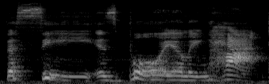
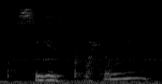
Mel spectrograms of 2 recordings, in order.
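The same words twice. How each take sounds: First: Slow, drawn-out prophecy; stretched, ominous crone voice; old lady soothsayer. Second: Hushed, questioning whisper; very soft wondering aside; whispered amazement. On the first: Acted. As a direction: intone it like a creepy seer. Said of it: "the old lady talking". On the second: Real, not acted. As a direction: whisper it in disbelief to listeners. Teacher's amazed aside to listeners.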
